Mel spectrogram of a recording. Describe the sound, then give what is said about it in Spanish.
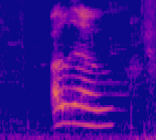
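A parrot imitates a baby's babble: one brief, bright coo lasting about half a second, with a clear harmonic tone that dips slightly in pitch. It stands alone against quiet background hiss. “Es un loro.”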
